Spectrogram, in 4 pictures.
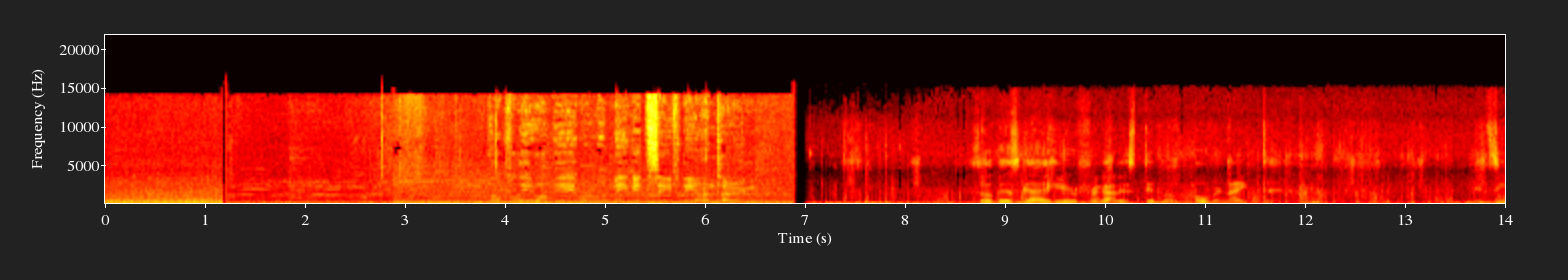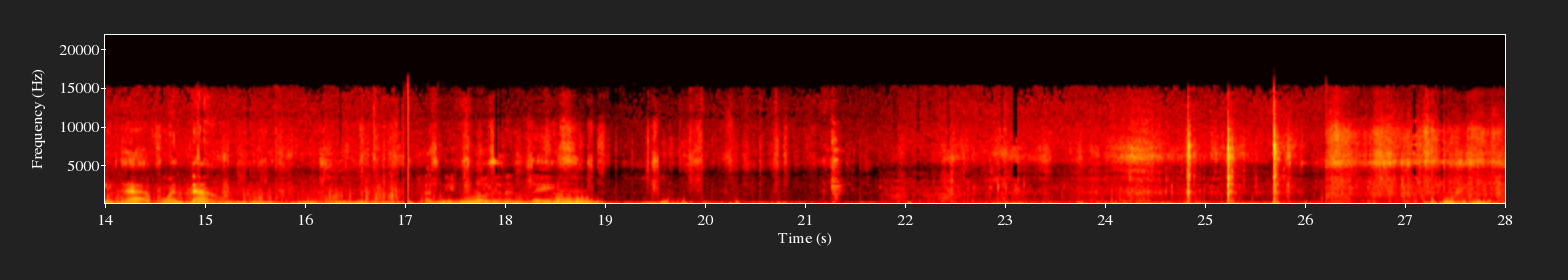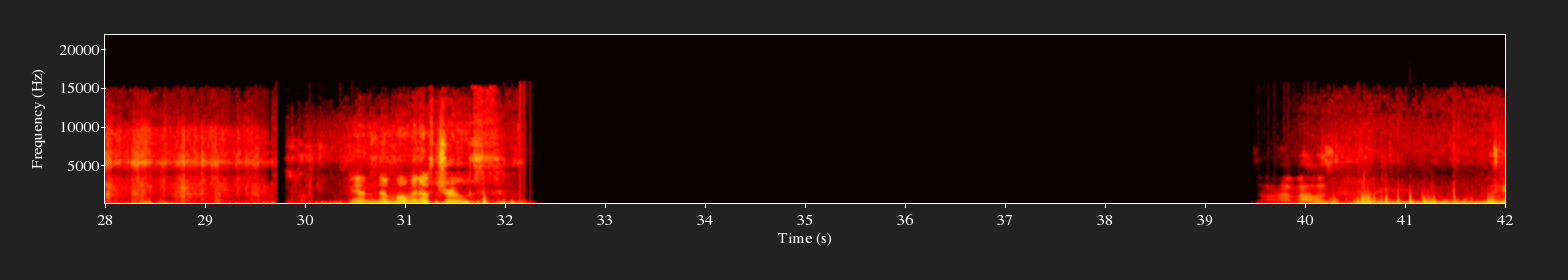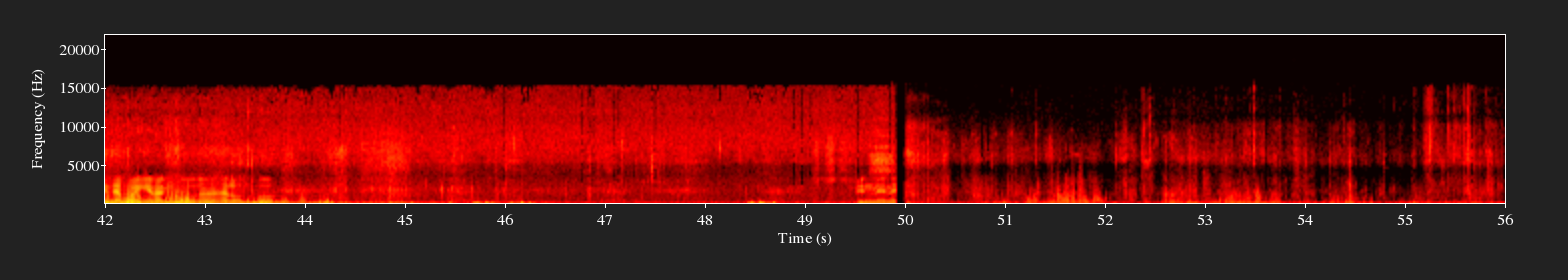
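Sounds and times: car road and engine rumble: 0.0s - 6.9s
low wind rumble: 0.0s - 26.2s, 39.6s - 49.6s
footsteps crunching in snow: 7.2s - 17.0s, 18.9s - 29.8s, 49.1s - 56.0s
axe chopping ice: 24.8s - 26.0s.

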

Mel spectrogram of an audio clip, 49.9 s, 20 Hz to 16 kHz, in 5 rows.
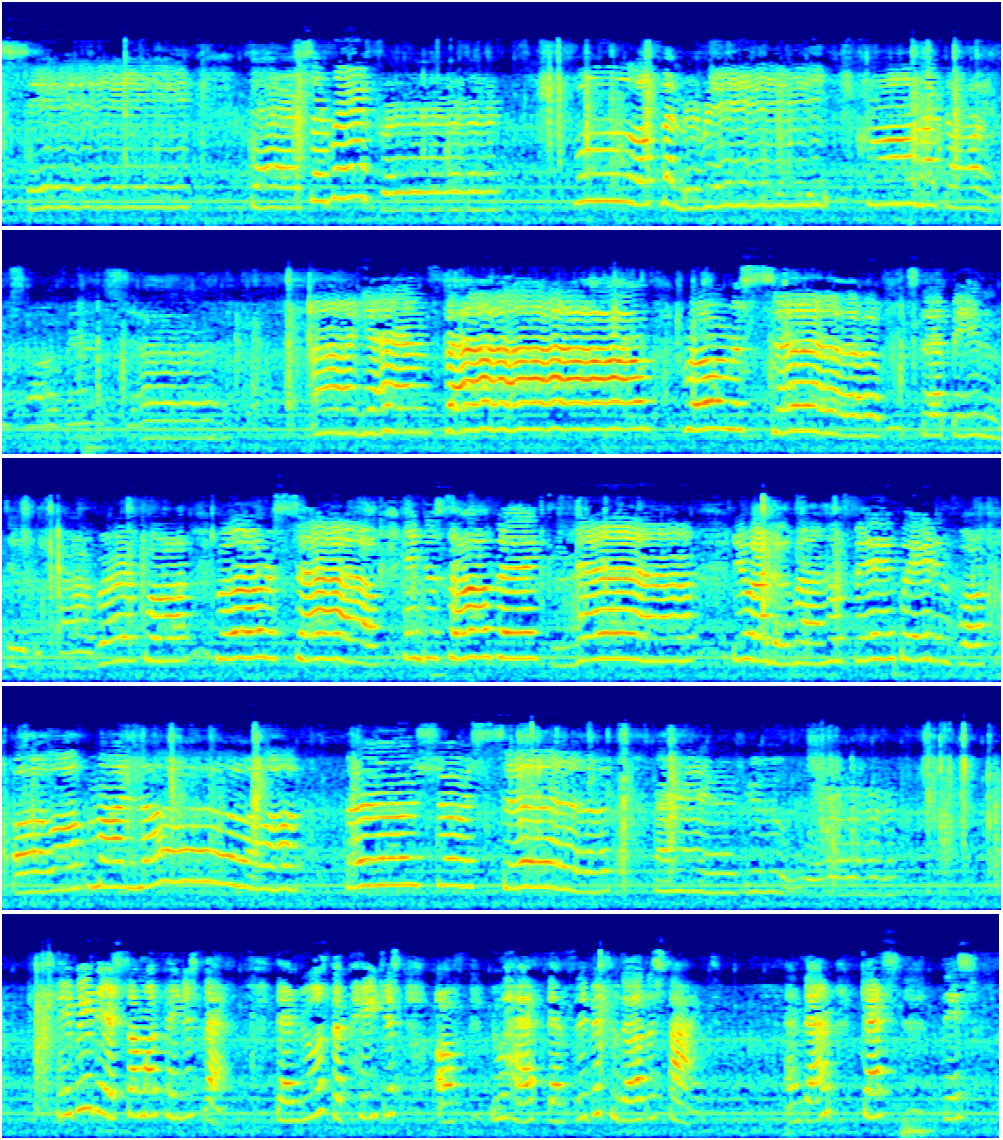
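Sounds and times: girl singing: 0.0s - 39.4s, 40.4s - 47.1s, 47.8s - 49.9s
book pages rustling: 0.4s - 26.8s, 27.4s - 33.9s, 34.8s - 41.5s.

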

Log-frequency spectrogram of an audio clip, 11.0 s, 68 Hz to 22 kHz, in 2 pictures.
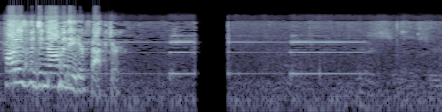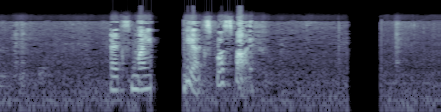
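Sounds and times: steady pitched tone: 0.0s - 5.2s.

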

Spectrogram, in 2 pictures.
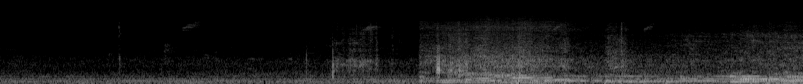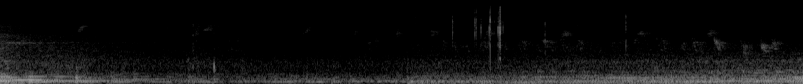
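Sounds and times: vehicle engine passing by: 4.2s - 9.7s, 12.1s - 16.0s.

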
